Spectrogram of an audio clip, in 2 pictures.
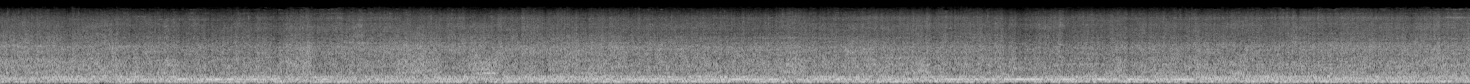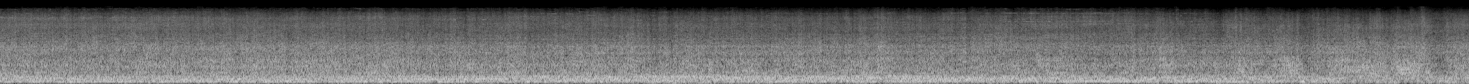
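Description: Long freight train of open gondola wagons rolling past at close range: a steady rumble of steel wheels on the rails, with no break or change in level.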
